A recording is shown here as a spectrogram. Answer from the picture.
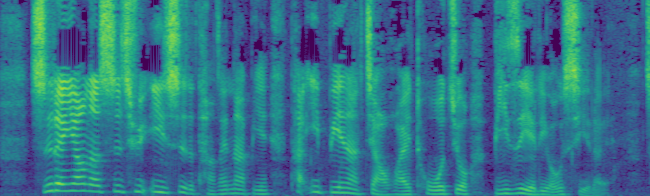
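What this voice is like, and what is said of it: Usual voice. Nothing is said of it.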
